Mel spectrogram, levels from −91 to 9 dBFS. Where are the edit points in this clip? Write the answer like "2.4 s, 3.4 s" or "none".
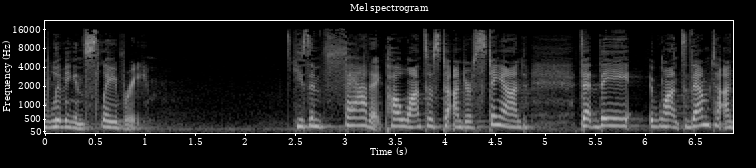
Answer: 3.4 s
